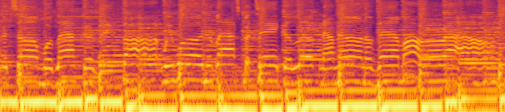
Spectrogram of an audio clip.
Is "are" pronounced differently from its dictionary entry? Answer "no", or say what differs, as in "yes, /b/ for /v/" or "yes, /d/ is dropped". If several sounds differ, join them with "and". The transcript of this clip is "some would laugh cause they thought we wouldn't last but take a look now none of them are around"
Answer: yes, /l/ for /ɹ/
